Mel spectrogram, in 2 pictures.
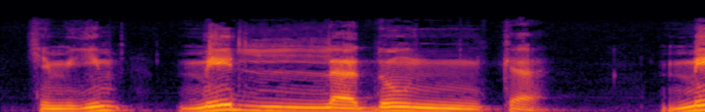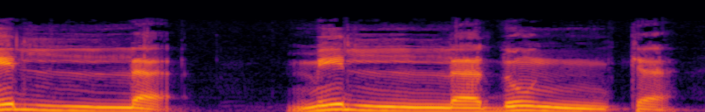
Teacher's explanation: خب، و اما کلمات دیگری در قرآن هستند، مثل من لدنک، یعنی نون ساکن در لام ادغام میشه، مثل من لدنک که میگیم ملدنک، مل، ملدنک، یعنی نون ساکن حذف میشه و حرف بعدی یعنی حرف لام مشدد بیان میشه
